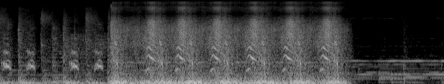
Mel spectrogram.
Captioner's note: sound of the game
